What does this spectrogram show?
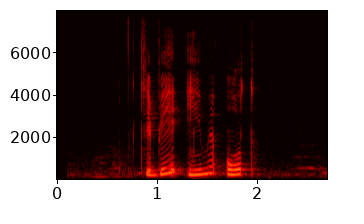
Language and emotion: Russian, neutral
